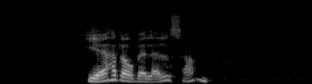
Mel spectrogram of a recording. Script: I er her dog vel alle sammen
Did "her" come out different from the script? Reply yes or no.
no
